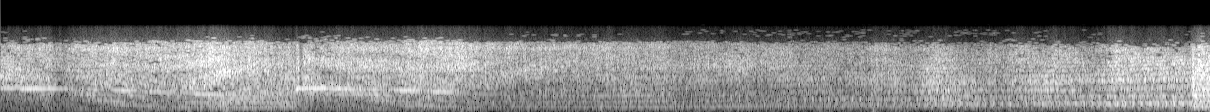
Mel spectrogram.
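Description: Engine of a low-flying agricultural aircraft passing over. Its pitch falls twice as it goes by in the first few seconds, then it settles to a steady drone that grows loudest near the end.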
